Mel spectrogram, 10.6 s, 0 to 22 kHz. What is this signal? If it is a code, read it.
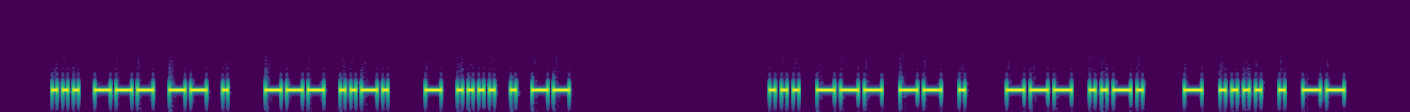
Morse code, heard as a keyed tone, about 28 wpm, 700 Hz. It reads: SOME OF THEM SOME OF THEM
